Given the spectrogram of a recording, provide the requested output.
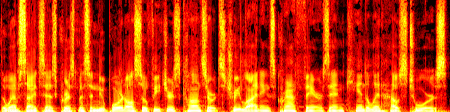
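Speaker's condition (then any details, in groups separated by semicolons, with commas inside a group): No condition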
